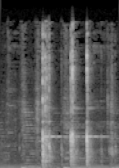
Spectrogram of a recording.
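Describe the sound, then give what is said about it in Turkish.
Something drops into a glass, giving a series of dull thunks mixed with faint glassy clinks at uneven intervals, moderately loud over a low steady hum with no talking. “Bardağa koydum.”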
